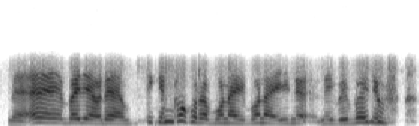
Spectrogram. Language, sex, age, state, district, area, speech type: Bodo, female, 30-45, Assam, Udalguri, rural, conversation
